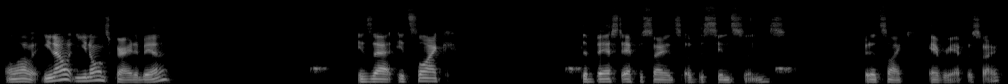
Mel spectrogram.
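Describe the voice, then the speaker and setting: A man's voice: medium pitch, normal speed, vocal fry, long pauses, fairly bright tone, a little hiss or hum. An Australian man co-hosting a casual film podcast, talking in a blokey, emphatic way with some swearing. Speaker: podcast co-host.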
